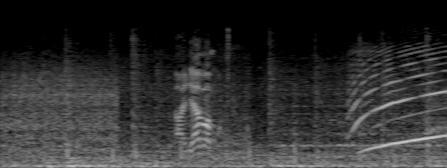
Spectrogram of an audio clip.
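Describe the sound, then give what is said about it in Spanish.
An ambulance siren starts up as the ambulance and a truck set off in a crime thriller heist scene. A wailing tone rises in pitch near the end over a dense, steady background rumble. “La ambulancia y el camión se ponen en marcha.”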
